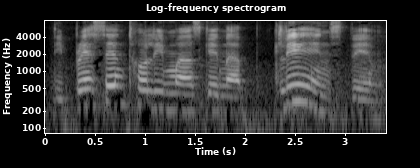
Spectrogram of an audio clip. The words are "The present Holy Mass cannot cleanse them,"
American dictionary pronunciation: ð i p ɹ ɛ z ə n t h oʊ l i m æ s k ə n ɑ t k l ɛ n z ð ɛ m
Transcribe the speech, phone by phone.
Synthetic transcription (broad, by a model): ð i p ɹ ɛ s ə n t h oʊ l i m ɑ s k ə n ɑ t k l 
